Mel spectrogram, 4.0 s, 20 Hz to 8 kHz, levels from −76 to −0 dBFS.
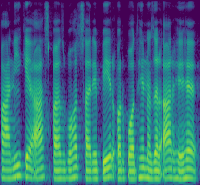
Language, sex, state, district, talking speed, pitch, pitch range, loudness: Hindi, male, Assam, Kamrup Metropolitan, 195 wpm, 135 Hz, 130-155 Hz, -13 LUFS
